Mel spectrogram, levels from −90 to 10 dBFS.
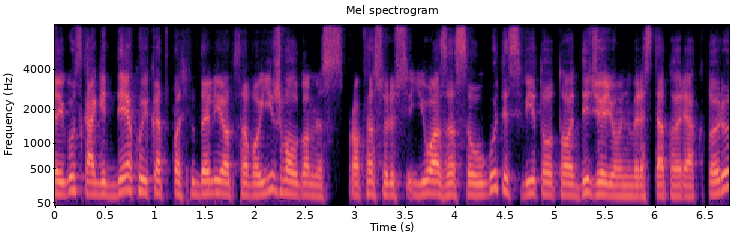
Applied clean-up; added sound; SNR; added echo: neural mask model DeepFilterNet 3.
